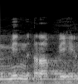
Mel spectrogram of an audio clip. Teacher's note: Kalau dibaca min ra, itu bukan idgham, itu izhar. Min rabbihim, kita menzahirkan bunyi sukun pada nun.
